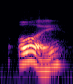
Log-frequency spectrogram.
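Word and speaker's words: οι: in the number eight the third one well in some parts of the English speaking word oi like in oil other places you know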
